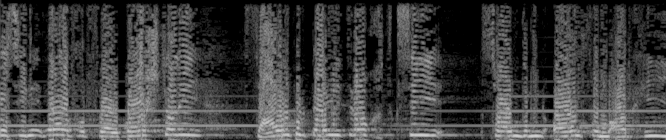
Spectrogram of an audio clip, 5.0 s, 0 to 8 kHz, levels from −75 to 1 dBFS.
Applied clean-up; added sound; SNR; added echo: none; Wind instrument, woodwind instrument; 13 dB; none.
